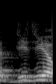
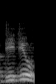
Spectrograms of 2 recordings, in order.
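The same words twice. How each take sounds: First: "ডিজিয়া" with d and y fused into j; linked pronunciation. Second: Said in the usual way. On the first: Shown as a demonstration. Teacher gives the resulting pronunciation, "ডিজিয়া" with a j link. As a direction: run it together as di-jia, "ডিজিয়া". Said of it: "তখন আমরা ডিজিয়া উচ্চারণ করব". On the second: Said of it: "তখন আর ডিডিউ হবে না".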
